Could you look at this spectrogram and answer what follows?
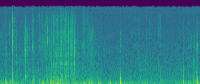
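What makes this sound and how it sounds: A utility knife blade scores and shaves a solid orange bar of soap, making dry, crinkly scraping strokes mixed with soft, short ticks and taps as chips fall away. The sharpest tap lands near the middle, then the cutting quiets before a few final light clicks.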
